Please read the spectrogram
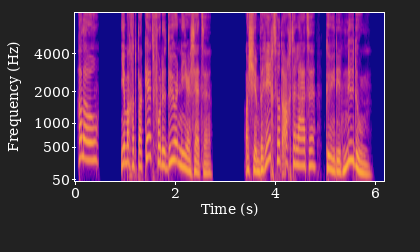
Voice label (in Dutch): Ring Nederlandse snelle antwoorden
